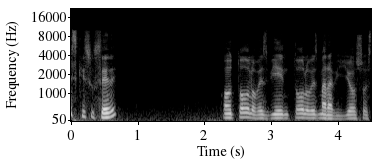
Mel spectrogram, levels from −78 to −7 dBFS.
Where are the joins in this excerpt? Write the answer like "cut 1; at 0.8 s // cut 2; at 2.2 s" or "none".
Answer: cut 1; at 2.4 s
